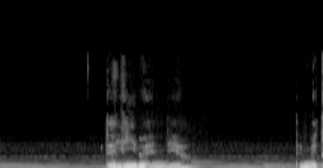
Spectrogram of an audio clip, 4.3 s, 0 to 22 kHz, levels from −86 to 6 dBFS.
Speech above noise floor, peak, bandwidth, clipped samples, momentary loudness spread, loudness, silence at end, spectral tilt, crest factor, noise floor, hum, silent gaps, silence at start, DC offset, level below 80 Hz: 27 dB; -4 dBFS; 6.6 kHz; under 0.1%; 25 LU; -18 LUFS; 0 s; -8.5 dB/octave; 16 dB; -43 dBFS; none; none; 0 s; under 0.1%; -68 dBFS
